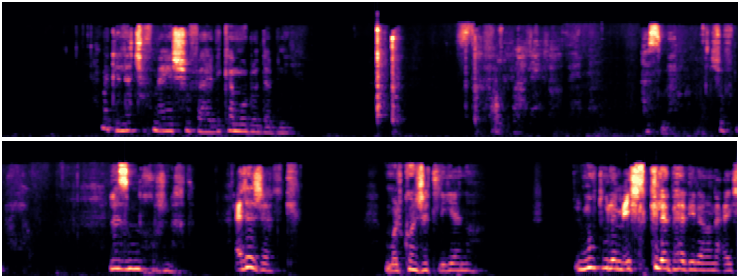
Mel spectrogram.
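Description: A woman speaks softly and tenderly up close.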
